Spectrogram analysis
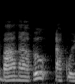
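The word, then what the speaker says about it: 学ぶ: 이 글자를 일본어로 읽을 때 오쿠리가나가 있을 때는 마나부라고 읽고 학생같이 다른 글자와 함께 쓰였을 때는 각세라고 해서 가쿠라고 읽힙니다. 자, 외우세요.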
